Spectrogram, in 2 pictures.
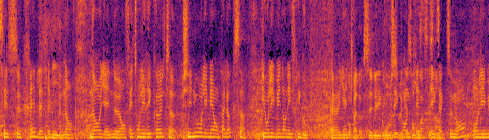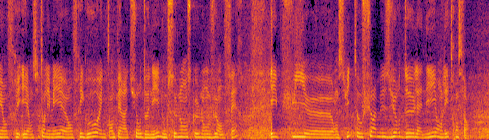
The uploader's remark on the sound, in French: Emission spéciale en direct du Salon International de l'Agriculture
